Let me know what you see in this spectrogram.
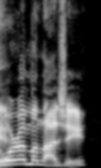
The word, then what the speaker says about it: Dora Milaje: How do you say it? – The Dora Milaje.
